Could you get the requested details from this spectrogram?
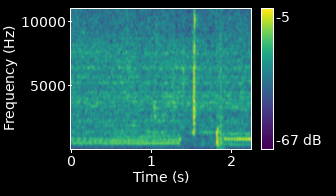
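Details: Salvage 2014 Fiat 500L, driver's door electric window under diagnosis: an even electric whir from the left window motor, a short pause with a click, then smooth running again, so this motor works normally while the right one does not.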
